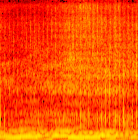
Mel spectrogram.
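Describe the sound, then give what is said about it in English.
An approaching helicopter, of the kind used to shoot deer in deer culling, its rotors thumping in a fast, steady rhythm over a deep, droning engine hum, loud and continuous throughout with no voices. “Thought it'd be a lot easier, we just shot them out of the helicopter.”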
